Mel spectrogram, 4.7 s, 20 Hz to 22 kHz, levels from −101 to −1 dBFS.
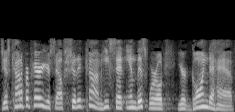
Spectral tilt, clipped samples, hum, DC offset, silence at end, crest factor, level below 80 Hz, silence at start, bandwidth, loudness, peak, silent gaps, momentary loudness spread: -7.5 dB/octave; under 0.1%; none; under 0.1%; 0.05 s; 16 dB; -72 dBFS; 0 s; 5.4 kHz; -25 LUFS; -8 dBFS; none; 8 LU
